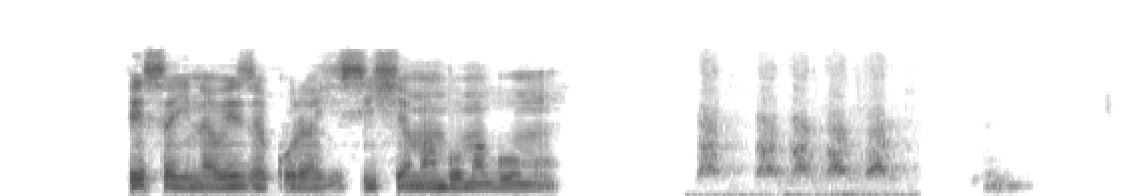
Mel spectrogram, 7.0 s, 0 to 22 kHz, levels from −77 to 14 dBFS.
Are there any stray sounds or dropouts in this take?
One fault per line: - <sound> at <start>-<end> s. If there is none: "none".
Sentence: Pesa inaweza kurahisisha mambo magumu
- bark at 4.3-5.8 s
